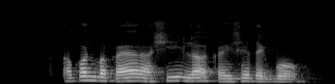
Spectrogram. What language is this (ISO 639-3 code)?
hne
